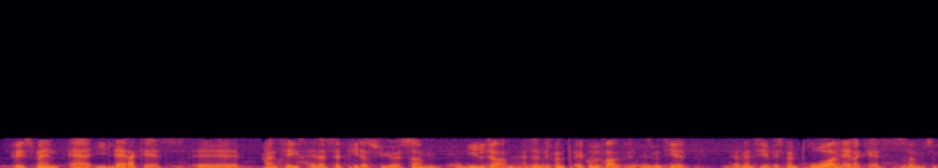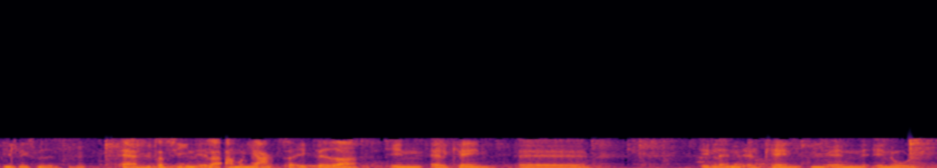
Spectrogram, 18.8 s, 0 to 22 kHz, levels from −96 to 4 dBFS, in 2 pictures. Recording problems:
garbled, watery; badly; nothing above 4 kHz
household noises; noticeable; throughout; 15 dB below the speech
voice in the background; noticeable; throughout; 10 dB below the speech

